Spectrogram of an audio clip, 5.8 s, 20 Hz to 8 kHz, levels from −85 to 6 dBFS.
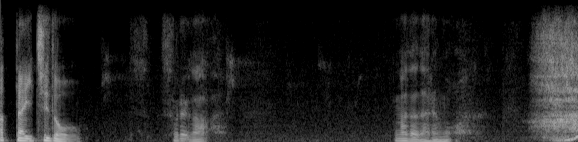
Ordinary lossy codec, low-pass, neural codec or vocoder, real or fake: Opus, 24 kbps; 7.2 kHz; vocoder, 22.05 kHz, 80 mel bands, WaveNeXt; fake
